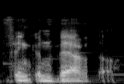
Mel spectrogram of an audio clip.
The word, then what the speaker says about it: Finkenwerder: It's called Finkenwerder.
